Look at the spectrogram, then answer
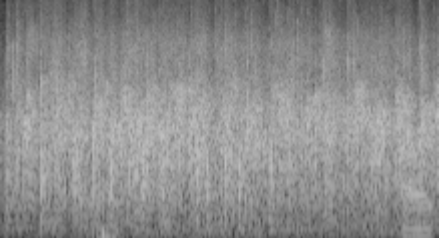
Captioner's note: audience applauding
